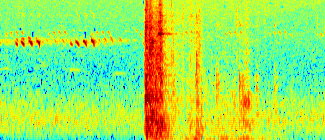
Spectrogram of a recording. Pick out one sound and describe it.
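A metal cabinet door clunks open.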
